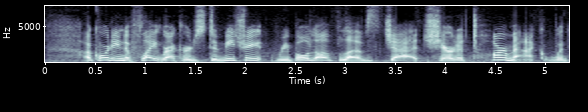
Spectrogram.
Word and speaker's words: Rybolovlev: Who is Dmitry Rybolovlev? Am I saying it right? Yeah, Rybolovlev.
